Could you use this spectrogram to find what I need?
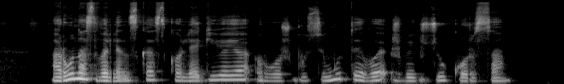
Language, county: Lithuanian, Panevėžys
